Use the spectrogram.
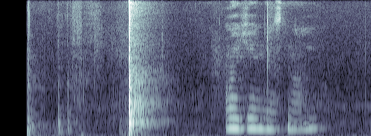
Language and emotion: Russian, neutral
